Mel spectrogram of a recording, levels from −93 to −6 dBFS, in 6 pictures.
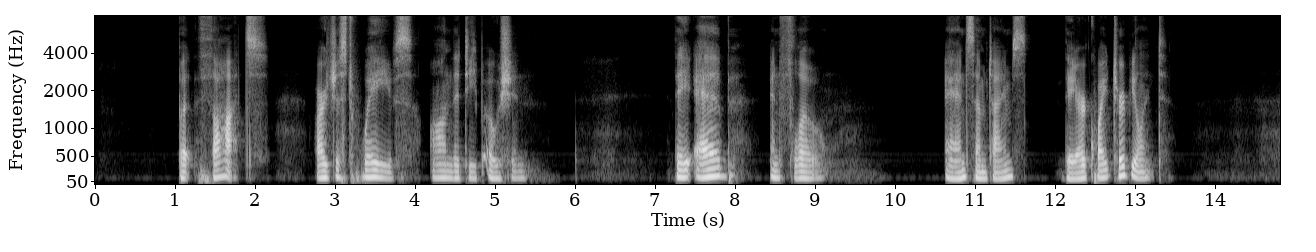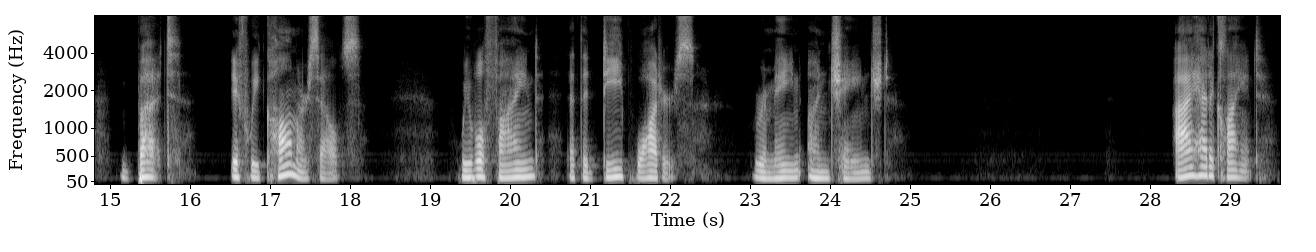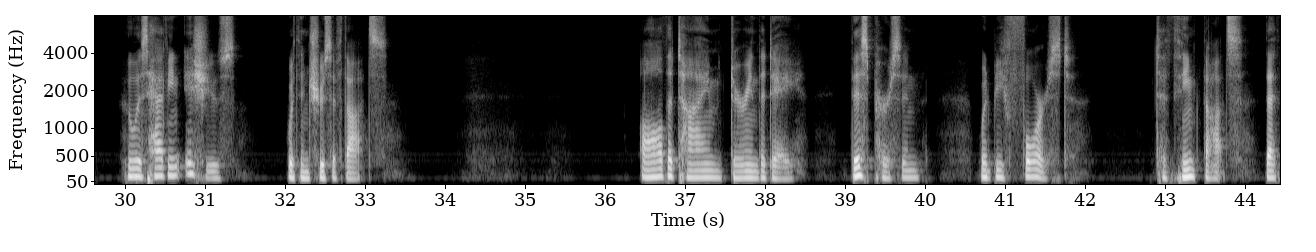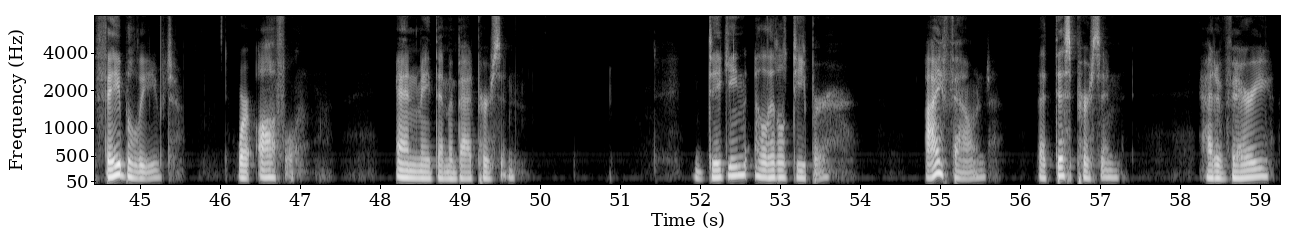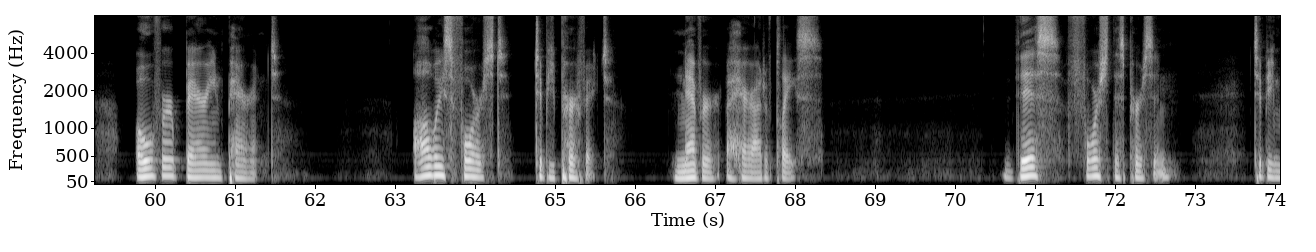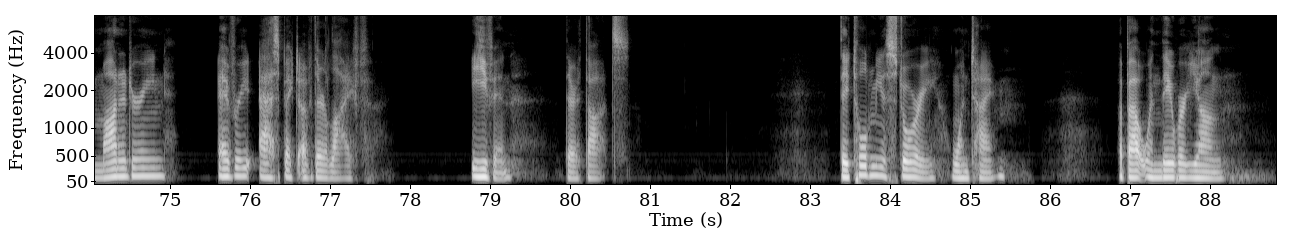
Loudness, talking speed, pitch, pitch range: -23 LUFS, 80 wpm, 120 Hz, 110-130 Hz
